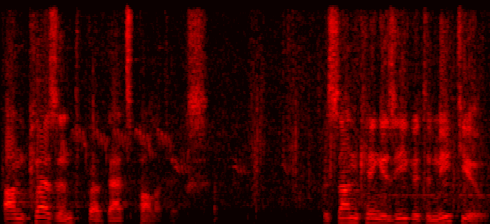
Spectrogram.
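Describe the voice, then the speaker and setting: A man's voice: mid-range voice, very animated, measured pace, faint music behind. An actor playing a polite, formal male royal adviser in a game. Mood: courteous. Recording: game audio under a stream, with background noise.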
